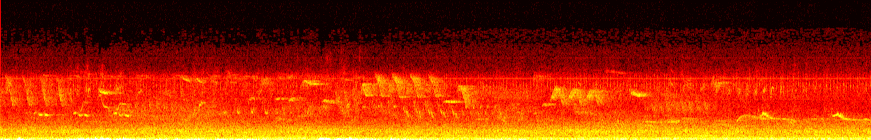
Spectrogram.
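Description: Small birds chirping, with several short whistled calls sliding in pitch near the end. Irregular low rumbles run underneath, loudest about a second in and again just after three seconds.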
